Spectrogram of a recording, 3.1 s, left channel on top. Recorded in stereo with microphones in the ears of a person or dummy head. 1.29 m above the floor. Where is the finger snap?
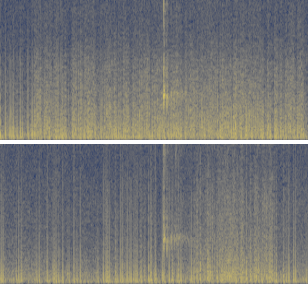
10° left (ahead or behind), 5 m.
